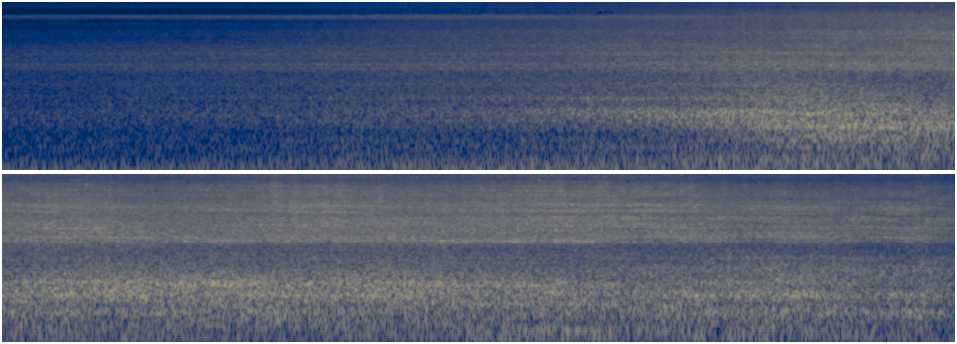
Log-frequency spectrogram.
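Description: A train approaching and passing on the track: a rumbling noise that grows louder over about twelve seconds, stays loud for about fifteen seconds as it goes by, and falls away near the end.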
